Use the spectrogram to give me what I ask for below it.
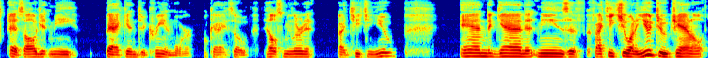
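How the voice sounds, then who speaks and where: Speaking directly to his student, this English-speaking teacher meanders through a relaxed language lesson, frequently starting over and tossing in "okay?" to check understanding. He has a medium-pitched, fairly bright voice.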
